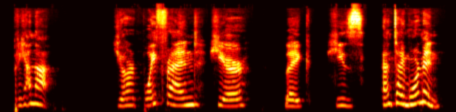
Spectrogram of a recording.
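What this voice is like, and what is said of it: Put-on Spanish accent. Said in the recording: “she has a Spanish accent.”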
